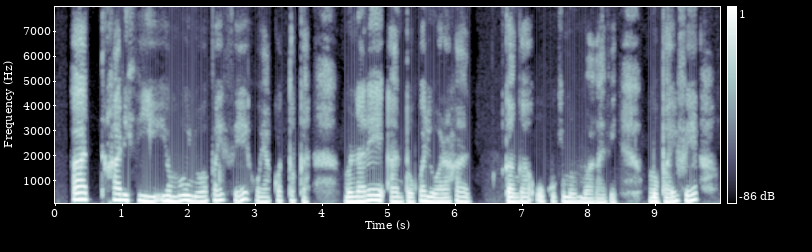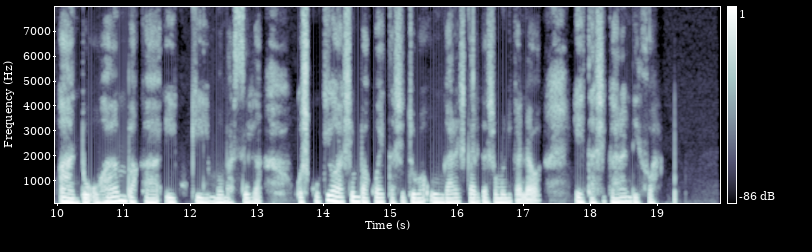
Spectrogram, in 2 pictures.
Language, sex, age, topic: Oshiwambo, female, 25-35, agriculture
